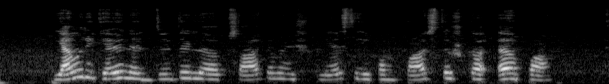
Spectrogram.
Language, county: Lithuanian, Klaipėda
